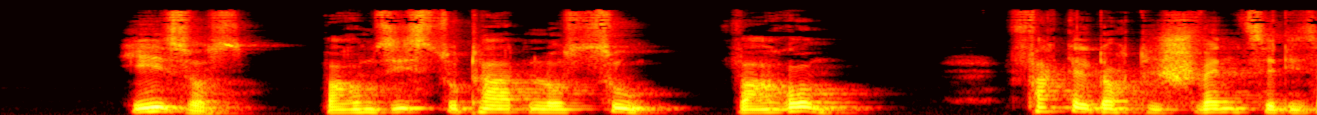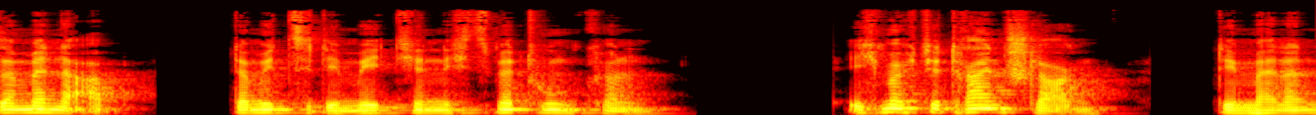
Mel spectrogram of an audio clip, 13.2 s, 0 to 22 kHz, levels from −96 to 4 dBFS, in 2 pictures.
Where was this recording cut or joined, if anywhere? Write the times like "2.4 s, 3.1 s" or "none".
none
